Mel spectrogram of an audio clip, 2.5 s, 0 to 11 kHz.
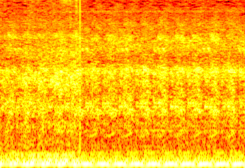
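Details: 2006 Ford 6.0 Powerstroke diesel truck, 218,000 miles, sat over a week during rebuild: heavy low rumble with uneven lumpy idle beat, rough running, misfire; cylinders dropping on test, possible cracked injector suspected, smoking; cause unconfirmed.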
